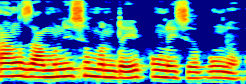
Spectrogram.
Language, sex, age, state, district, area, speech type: Bodo, female, 45-60, Assam, Chirang, rural, spontaneous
